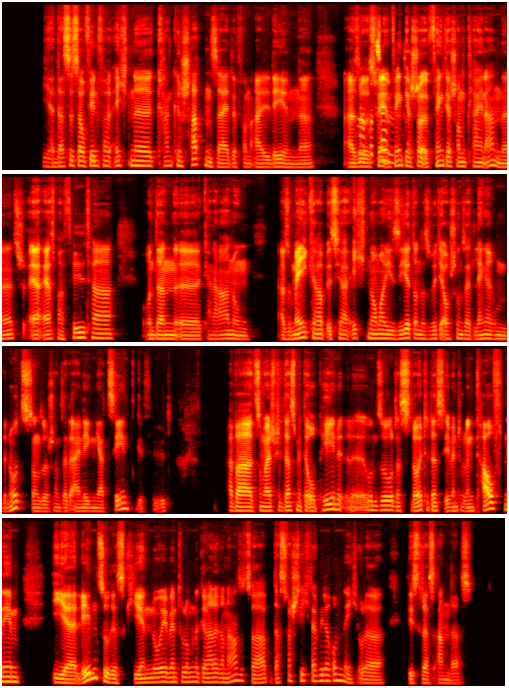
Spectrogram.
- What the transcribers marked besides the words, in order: none
- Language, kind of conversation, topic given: German, podcast, Wie beeinflussen Filter dein Schönheitsbild?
